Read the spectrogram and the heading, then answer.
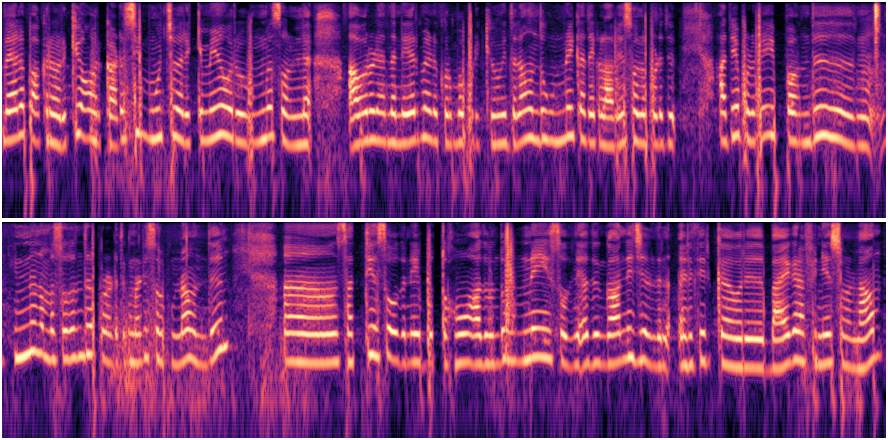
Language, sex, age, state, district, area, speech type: Tamil, female, 18-30, Tamil Nadu, Thanjavur, urban, spontaneous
